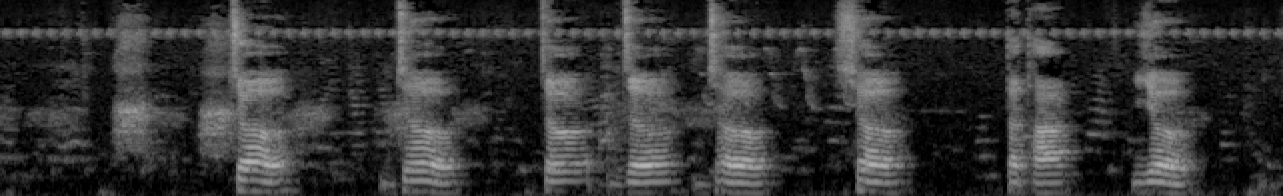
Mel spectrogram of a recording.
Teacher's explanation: जीभ का अग्रभाग जब कठोर तालु को स्पर्श करता है, साथ ही हवा को रोक देता है तब जिह्वा ध्वनियों का निर्माण होता है। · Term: तालव्य ध्वनि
